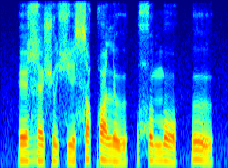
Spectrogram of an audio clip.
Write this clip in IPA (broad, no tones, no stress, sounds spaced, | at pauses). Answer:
e ɮ ɛ ʃ ɯ ç i s ɯ qʷ e l ɯ | χʷ e m o | ɯ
